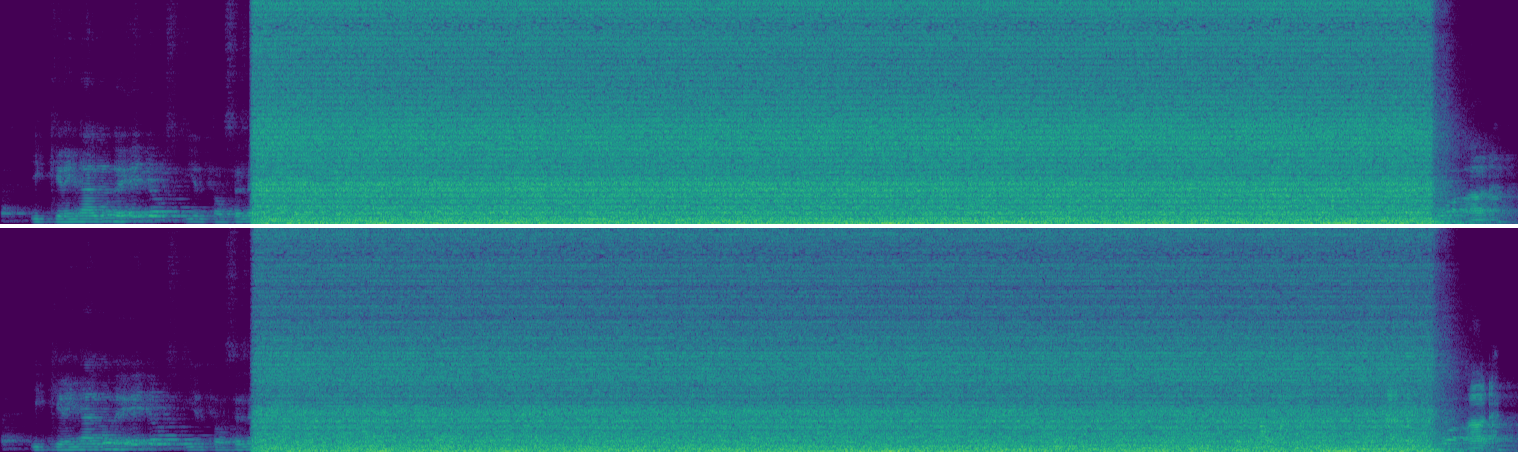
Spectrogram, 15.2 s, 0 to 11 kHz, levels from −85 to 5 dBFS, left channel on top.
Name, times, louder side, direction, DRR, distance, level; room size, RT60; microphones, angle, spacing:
voice 1, 0.3-5.5 6.0-8.4 10.5-10.7 11.2-11.5 14.3-14.8, left 1 dB, 35° left, 3.8 m, -39 dB
sound 1, 2.5-14.3, left 3 dB, 65° left, 2.3 m, -20 dB
voice 2, 12.1-13.3 13.6-14.3 14.7-15.0, right 3 dB, 80° right, 1.7 m, -34 dB
29.5 x 22.5 x 3.9 m
head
